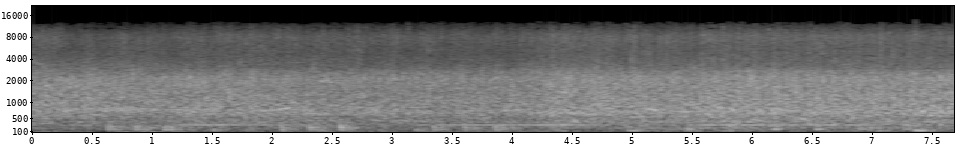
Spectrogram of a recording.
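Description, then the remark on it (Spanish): A large stadium crowd at an Athletic Bilbao match stands in the 9th minute and applauds the footballer Williams. The clapping is a dense wash that stays loud and even for several seconds and swells slightly toward the end, with no clear voices standing out. “Bueno, en el minuto 9, de hecho, todo el estadio se ha puesto en pie y ha hecho esto, aplaudir así a Williams.”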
